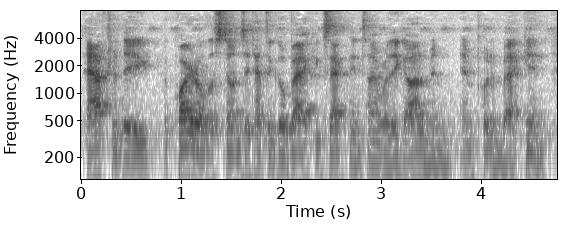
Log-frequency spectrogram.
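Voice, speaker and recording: A man's voice: on the low side, little pitch movement, fast. A man co-hosting a movie review, talking casually and unscripted, often rephrasing as he goes. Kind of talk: casual unscripted film discussion. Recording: roomy echo, light background noise.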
